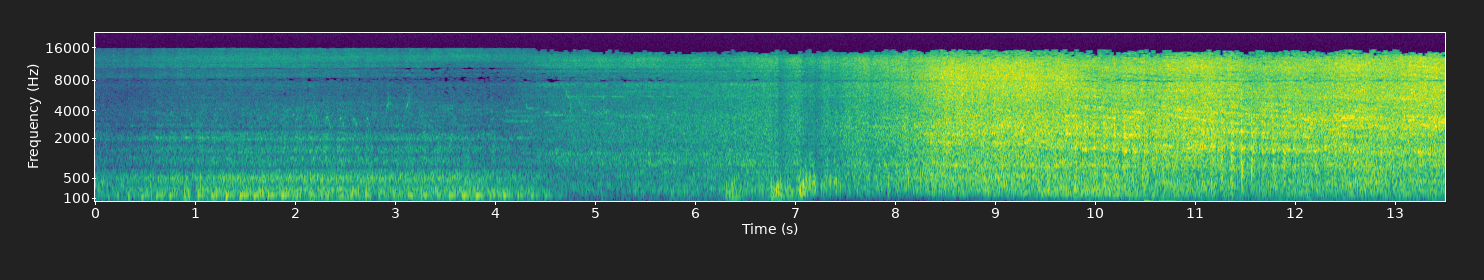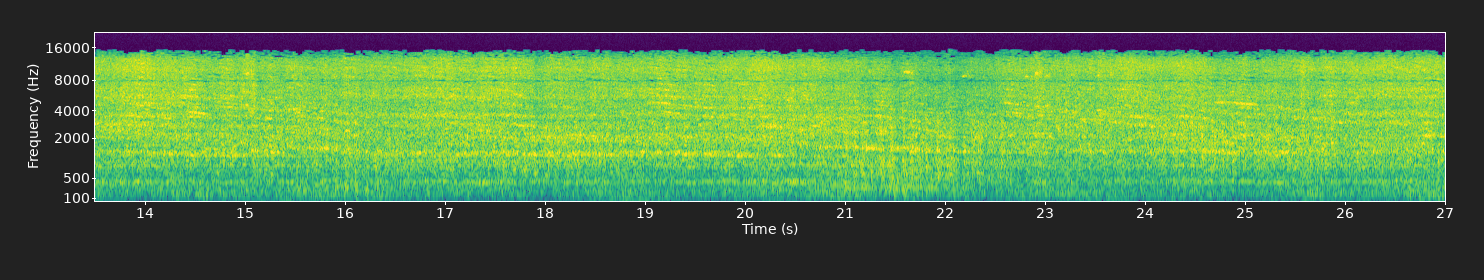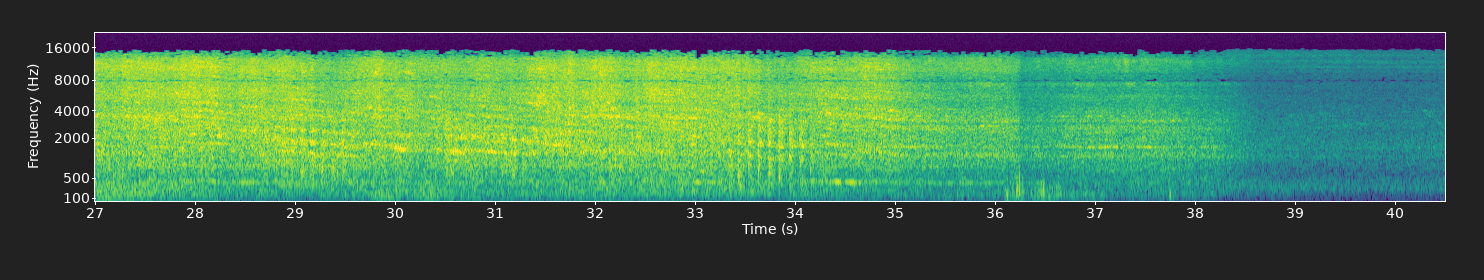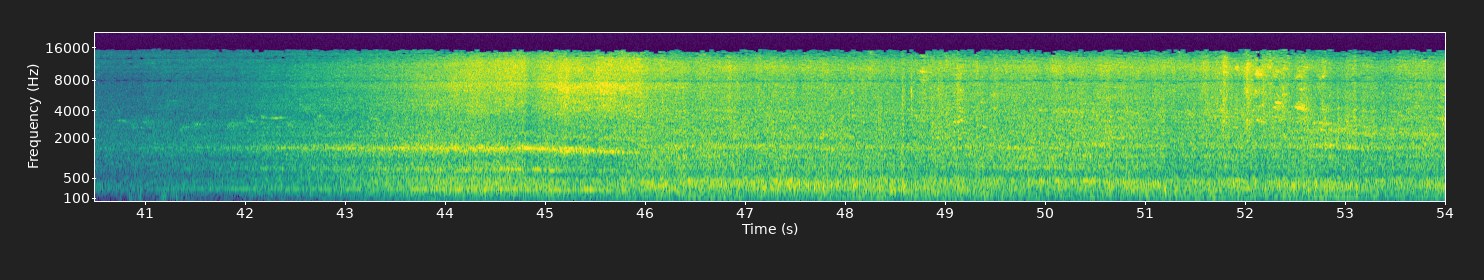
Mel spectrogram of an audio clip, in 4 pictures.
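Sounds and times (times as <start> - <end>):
train wheels clattering: 8.9 - 34.7, 44.8 - 54.0
wheels squealing: 51.5 - 54.0.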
